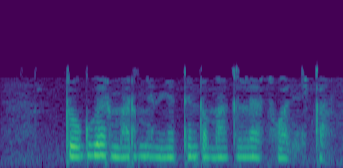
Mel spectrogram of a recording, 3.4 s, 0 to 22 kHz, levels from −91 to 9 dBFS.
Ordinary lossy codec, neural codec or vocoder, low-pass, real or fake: AAC, 16 kbps; none; 19.8 kHz; real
